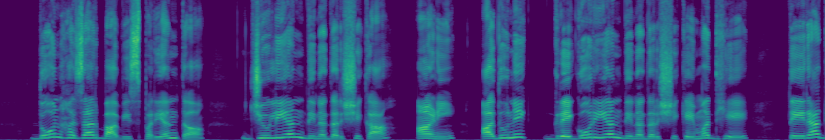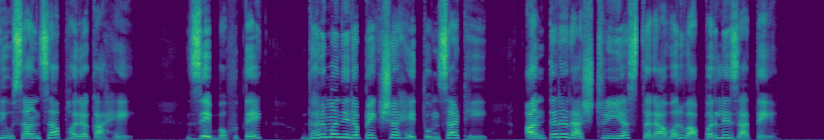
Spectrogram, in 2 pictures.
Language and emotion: Marathi, neutral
